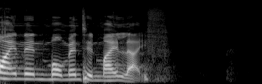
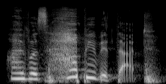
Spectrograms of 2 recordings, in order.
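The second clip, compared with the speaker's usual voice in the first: ordinary delivery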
